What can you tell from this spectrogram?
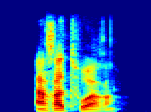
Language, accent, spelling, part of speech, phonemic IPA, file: French, France, aratoire, adjective, /a.ʁa.twaʁ/, LL-Q150 (fra)-aratoire.wav
- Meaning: ploughing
